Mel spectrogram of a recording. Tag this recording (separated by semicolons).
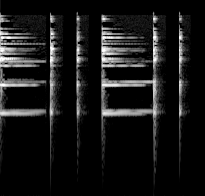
bhajan; cymbals; ethnic; india; karatalas; kirtan; world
